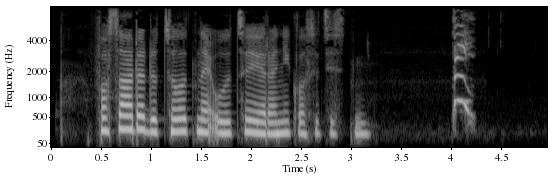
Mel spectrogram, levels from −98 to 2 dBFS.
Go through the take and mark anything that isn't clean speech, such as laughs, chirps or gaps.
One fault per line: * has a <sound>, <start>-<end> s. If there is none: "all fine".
* has a sneeze, 4.0-4.3 s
